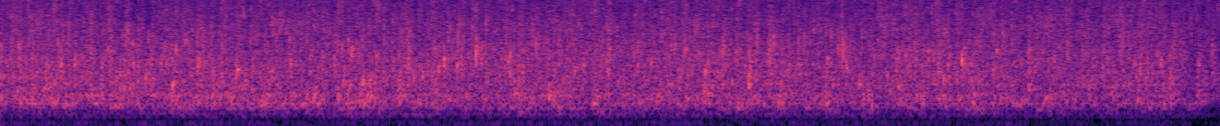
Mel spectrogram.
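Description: Steady, continuous bubbling and trickling of a small fountain in a downstairs neighbor's backyard with trees and grass, a dense wash of water noise that stays even in level throughout, with no voices.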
